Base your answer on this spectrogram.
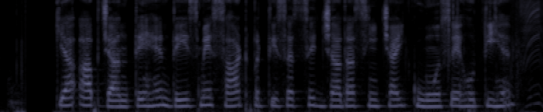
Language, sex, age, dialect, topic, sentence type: Hindi, male, 18-24, Garhwali, agriculture, statement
